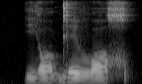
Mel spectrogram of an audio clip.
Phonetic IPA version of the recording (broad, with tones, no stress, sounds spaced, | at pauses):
j ɔ˩ ɡ e˥ β ɔ˧ χ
